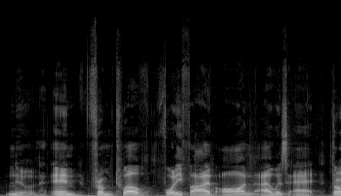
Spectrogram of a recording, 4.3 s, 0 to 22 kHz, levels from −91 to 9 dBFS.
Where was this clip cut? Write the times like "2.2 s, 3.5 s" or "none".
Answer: none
